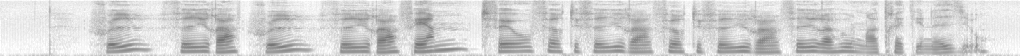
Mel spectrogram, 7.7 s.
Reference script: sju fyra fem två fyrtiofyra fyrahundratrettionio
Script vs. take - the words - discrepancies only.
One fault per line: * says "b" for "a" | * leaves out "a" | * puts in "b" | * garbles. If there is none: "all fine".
* puts in "sju fyra"
* puts in "fyrtiofyra"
